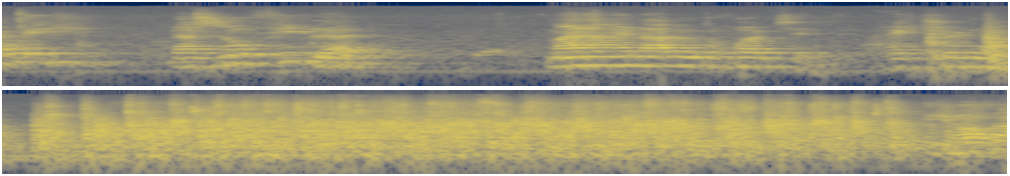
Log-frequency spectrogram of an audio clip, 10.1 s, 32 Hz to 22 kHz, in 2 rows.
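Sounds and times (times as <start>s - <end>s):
audience applauding: 5.3s - 10.0s.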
